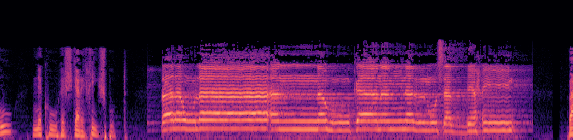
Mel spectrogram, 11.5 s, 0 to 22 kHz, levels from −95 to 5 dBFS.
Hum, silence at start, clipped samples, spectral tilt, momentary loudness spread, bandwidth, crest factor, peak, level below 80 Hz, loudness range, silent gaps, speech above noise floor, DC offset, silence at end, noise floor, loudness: none; 0 s; under 0.1%; -3 dB/octave; 15 LU; 7.6 kHz; 16 dB; -4 dBFS; -46 dBFS; 7 LU; 11.10-11.14 s; 38 dB; under 0.1%; 0 s; -57 dBFS; -19 LUFS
